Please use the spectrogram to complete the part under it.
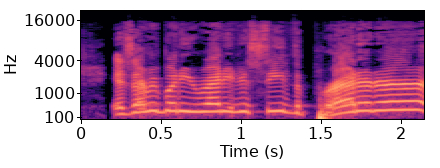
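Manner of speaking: high, hyped emcee announcer call revving up crowd. Retelling a movie night, the speaker quotes the commentator at the front: imitating the commentator. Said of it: "the commentator, ... he goes".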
